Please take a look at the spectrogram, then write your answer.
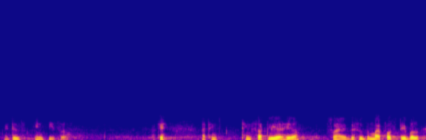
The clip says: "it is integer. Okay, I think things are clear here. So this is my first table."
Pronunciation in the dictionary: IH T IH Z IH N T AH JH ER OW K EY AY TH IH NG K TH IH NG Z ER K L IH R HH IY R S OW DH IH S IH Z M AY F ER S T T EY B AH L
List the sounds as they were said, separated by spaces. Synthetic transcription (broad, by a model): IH T IH Z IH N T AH Z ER OW K EY AY T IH NG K T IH NG S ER K L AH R HH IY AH S OW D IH S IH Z M AY F ER S T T EY B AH L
